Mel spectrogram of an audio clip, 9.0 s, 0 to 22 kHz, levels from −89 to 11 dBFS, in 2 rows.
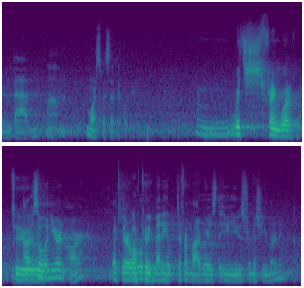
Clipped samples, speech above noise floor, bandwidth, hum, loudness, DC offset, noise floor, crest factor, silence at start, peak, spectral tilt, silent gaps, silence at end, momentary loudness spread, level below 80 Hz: under 0.1%; 20 dB; 16 kHz; none; -33 LUFS; under 0.1%; -53 dBFS; 20 dB; 0 s; -12 dBFS; -5 dB/octave; none; 0 s; 21 LU; -80 dBFS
